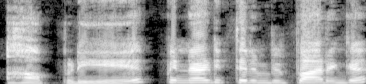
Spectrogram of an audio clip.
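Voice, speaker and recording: A woman voicing a lovestruck young man in a lowered voice in an audio novel. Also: moderate pace, no room sound, studio quality, natural voice. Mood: cheerful.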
